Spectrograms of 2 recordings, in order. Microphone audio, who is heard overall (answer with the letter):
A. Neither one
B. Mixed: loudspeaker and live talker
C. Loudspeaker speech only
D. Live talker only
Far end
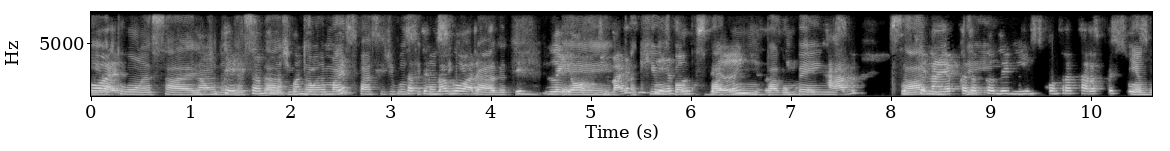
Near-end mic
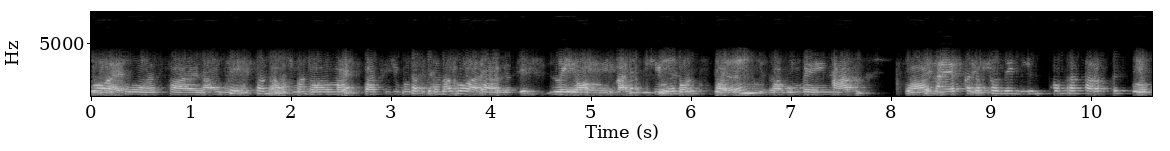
C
